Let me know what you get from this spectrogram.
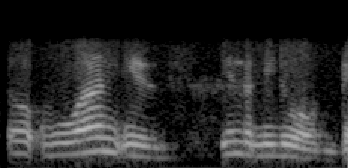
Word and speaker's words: Wuhan: So Wuhan is spelled W U, an umbrella, and then H A N. – Okay, Wuhan.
